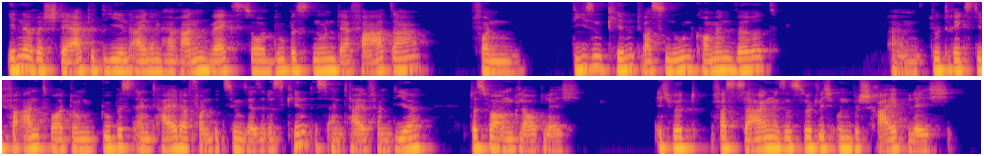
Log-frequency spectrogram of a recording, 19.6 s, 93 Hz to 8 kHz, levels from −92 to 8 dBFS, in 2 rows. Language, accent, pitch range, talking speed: German, German, 110-130 Hz, 145 wpm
